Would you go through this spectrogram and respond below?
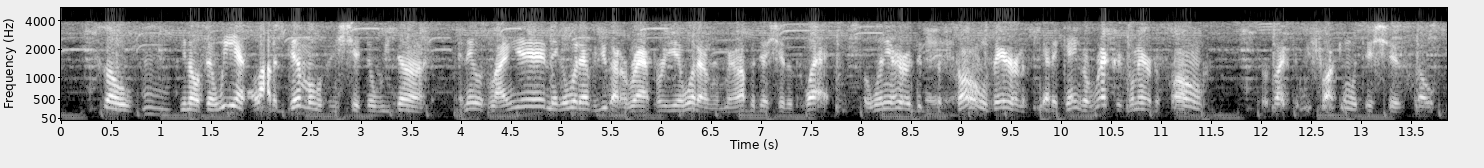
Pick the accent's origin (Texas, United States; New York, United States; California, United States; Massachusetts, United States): California, United States; Los Angeles; I was from South Central, he was from Compton, even though it's all Los Angeles.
